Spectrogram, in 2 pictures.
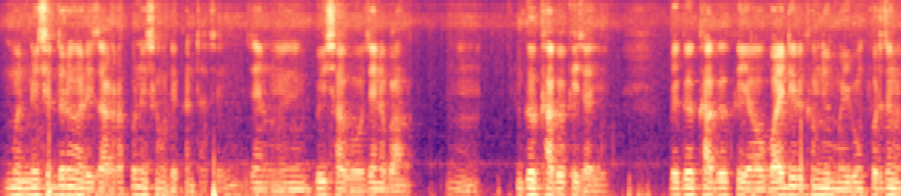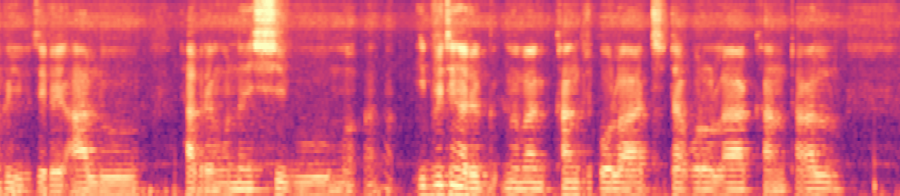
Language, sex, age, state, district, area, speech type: Bodo, male, 18-30, Assam, Kokrajhar, urban, spontaneous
